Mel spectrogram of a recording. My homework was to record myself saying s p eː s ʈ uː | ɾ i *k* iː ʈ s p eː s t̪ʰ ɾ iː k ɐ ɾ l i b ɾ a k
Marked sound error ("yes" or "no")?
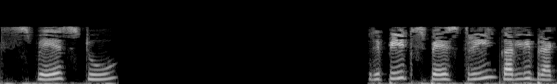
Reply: yes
